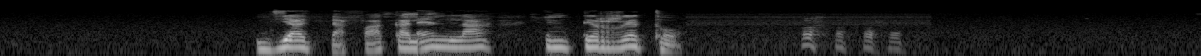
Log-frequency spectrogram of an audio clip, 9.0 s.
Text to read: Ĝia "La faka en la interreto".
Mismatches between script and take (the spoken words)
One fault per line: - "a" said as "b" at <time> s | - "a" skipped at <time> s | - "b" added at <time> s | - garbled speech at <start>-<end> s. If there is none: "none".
none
